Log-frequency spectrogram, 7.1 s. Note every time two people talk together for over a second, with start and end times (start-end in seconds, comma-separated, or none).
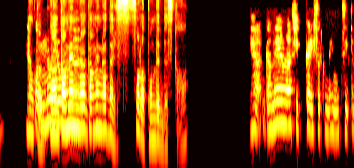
0.5-1.7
